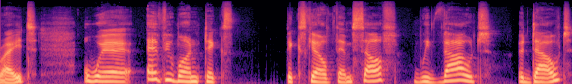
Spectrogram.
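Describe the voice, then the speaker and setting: A woman with a French accent speaks at a fairly high pitch, using ordinary pitch variation. The recording is very clean, with a silent background and a dry, close sound with no echo. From France. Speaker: podcast co-host, functional nutritionist. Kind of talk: casual chat.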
